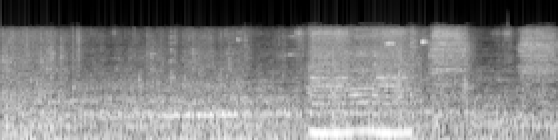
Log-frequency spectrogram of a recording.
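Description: Narrow-gauge train running along the track, heard from the cab: a loud, steady rumble of wheels on rail and engine. A little past halfway, a low steady tone is heard for about a second.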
